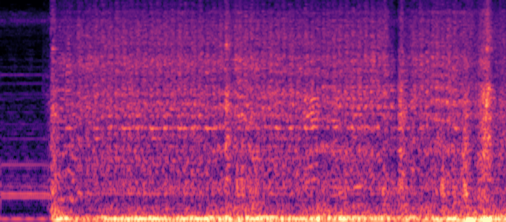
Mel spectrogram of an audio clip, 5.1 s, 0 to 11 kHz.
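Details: 2000 International 4700 automatic truck with electrical faults, after jumpering a lost ground so the ECM powers up: quiet, then the engine catches in half a second and settles into a steady, even low idle rumble; healthy start.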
